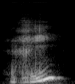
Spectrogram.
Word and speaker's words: riz: À la fin d'un mot, dans la très grande majorité des cas, le Z est muet. Donc on dira riz pour faire le son,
